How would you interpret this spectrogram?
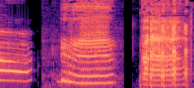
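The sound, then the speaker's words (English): A voice imitates a Wookiee growl in three loud, wavering bursts, each a throaty, harmonic moan that rises and quavers. The last burst is the rawest and most strained. No words are spoken. “Why don't you just do a wookie growl and make me feel terrible?”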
